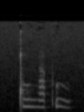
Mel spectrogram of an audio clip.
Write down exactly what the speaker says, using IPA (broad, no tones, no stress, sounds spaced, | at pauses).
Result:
ǃ ũ ŋ a pʼ u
